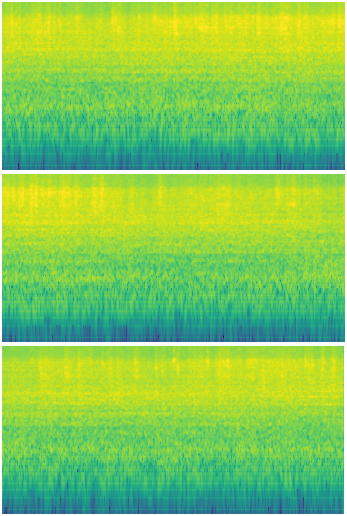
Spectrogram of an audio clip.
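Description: Freight train of open coal gondola wagons rolling past at speed: a steady rumble of wagon wheels on the rails, with faint repeated clicks of wheels over the track, unbroken through the whole stretch.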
